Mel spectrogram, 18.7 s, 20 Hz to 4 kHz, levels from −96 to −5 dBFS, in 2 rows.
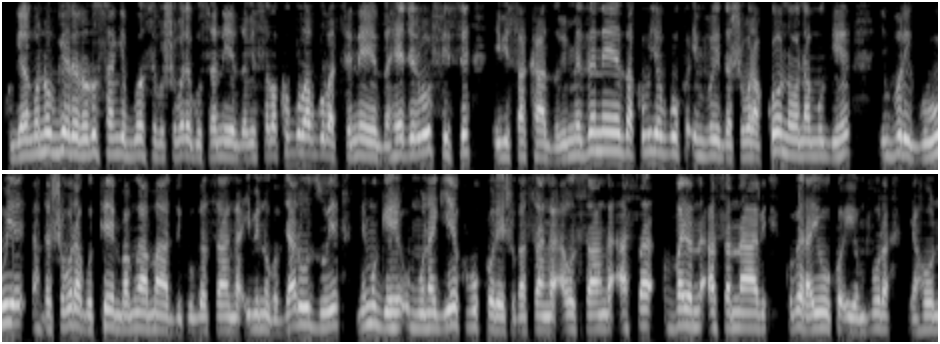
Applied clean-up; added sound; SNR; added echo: none; none; none; none.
